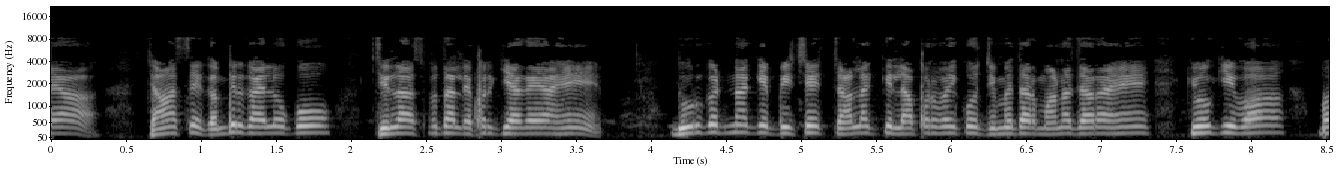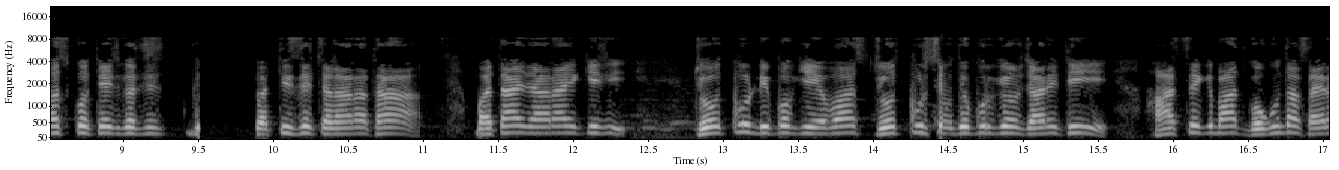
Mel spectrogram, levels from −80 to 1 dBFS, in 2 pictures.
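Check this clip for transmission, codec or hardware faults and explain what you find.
Three transmission faults are audible, all from packet timing on a network call path.

Call audio freeze, 9.49 to 9.91 s. The last sound is stretched into a fading buzz for about 390 ms, likely because delayed packets let the jitter buffer run dry. When audio resumes it continues where it stopped, with nothing lost, only a pause inserted.

Skip ahead, 14.45 to 14.49 s. Roughly 70 ms of audio is dropped while later packets were already queued, and the two sides are stitched together with only about 10 ms of fill. The result is an abrupt forward jump rather than a gap.

Jitter buffer speed-up, 16.02 to 16.98 s. To shed excess delay, the receiver cuts many tiny pitch-period slices, around a tenth of a second in total. The sound plays about 10% faster at unchanged pitch and comes across as rushed.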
